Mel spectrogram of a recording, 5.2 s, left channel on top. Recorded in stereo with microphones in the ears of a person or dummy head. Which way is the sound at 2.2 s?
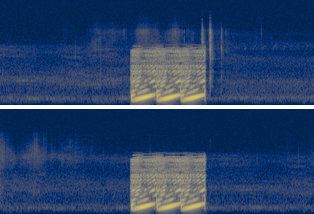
15° right (ahead or behind).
